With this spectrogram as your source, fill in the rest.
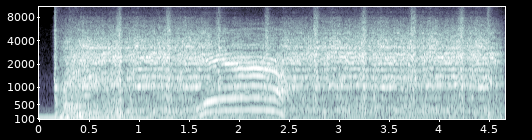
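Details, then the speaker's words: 1967 Pontiac Firebird sitting about 15 years, after rebuilt flex plate cleared of jammed debris: even, free cranking about twice a second, no binding, oil pressure coming up. Normal cranking. "sounds very healthy here comes the oil is it coming out now yeah y'all see that it's we're starting get our oil now lubing the cylinder or lubing the motor"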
